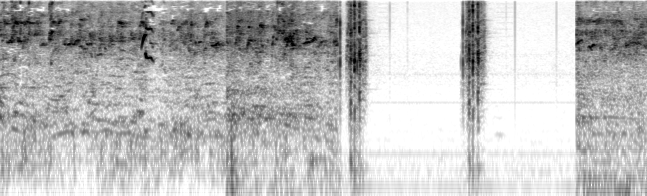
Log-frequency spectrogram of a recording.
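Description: A flock of rosy-faced lovebirds chattering with many shrill chirps, one rising call standing out about a second and a half in. After about three seconds the chatter cuts off abruptly to a low steady hum, broken by two short loud bursts, before the sound returns near the end.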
